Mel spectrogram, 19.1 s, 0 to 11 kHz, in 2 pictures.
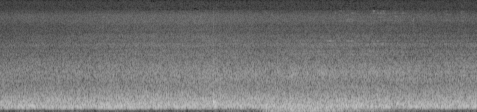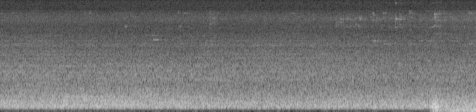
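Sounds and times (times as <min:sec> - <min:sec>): strong gusty wind: 0:04.4 - 0:08.8, 0:18.2 - 0:19.0.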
